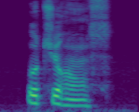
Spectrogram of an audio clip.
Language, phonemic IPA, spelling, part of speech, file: French, /ɔ.ky.ʁɑ̃s/, occurrence, noun, LL-Q150 (fra)-occurrence.wav
- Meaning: occurrence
